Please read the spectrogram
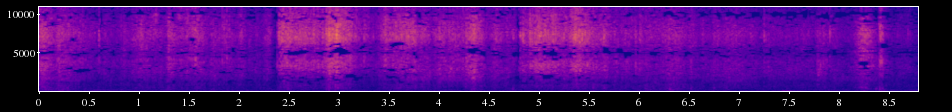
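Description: Rustling of clothing packed in plastic bags being handled, with louder stretches of rustling about two and a half and five seconds in.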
